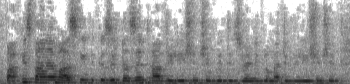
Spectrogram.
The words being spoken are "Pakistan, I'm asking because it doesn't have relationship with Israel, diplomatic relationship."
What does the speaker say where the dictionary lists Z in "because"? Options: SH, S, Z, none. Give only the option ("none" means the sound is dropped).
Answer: Z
